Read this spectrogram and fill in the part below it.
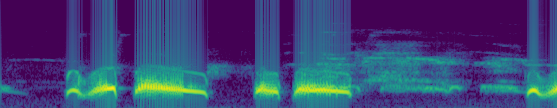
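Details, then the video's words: Male and female spotted doves calling to draw rival birds to fight, giving two pairs of low rounded coos, each a short note then a longer one, with faint chatter behind and a new coo starting at the end. "cu gáy thúc gù gáy gọi bổi nghe rất nhanh về cội đấu"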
